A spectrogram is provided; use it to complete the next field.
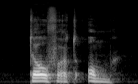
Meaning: inflection of omtoveren: 1. second/third-person singular present indicative 2. plural imperative
- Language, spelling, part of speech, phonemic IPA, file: Dutch, tovert om, verb, /ˈtovərt ˈɔm/, Nl-tovert om.ogg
